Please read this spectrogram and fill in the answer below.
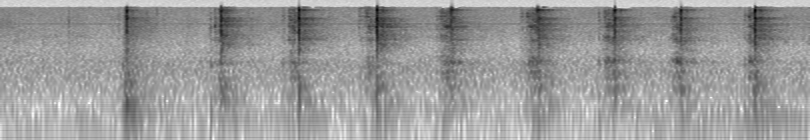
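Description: Scissors cutting through several layers of folded fabric: a series of sharp, evenly spaced snips, about two or three a second, starting about half a second in.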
